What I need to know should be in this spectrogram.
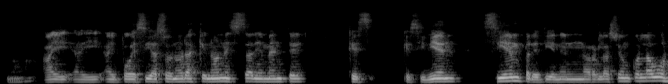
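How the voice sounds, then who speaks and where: A middle-aged man, born in Uruguay and raised in Chile, gives an online research presentation, halting often with fillers and restarts. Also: mid-range voice, a little mellow. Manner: hesitant, many fillers and restarts. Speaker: researcher presenting his work.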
